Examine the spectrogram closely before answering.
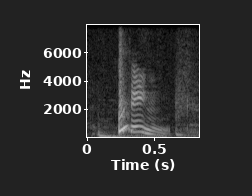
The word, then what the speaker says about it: think: Okay, and unvoiced, we have think, Thursday, marathon, author, and bath. Okay, these are unvoiced sounds.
